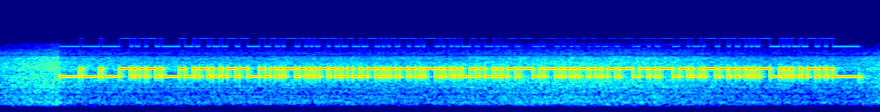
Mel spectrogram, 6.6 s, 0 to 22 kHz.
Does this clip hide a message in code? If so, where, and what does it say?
Yes: RTTY (50 baud, 450 Hz shift) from 0.4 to 6.4 s, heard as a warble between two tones, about 1550 Hz centre. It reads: CHAMIER WAS EDUCATED AT THE ROYAL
